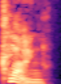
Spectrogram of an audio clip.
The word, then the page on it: clang: British English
